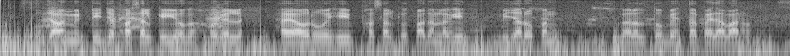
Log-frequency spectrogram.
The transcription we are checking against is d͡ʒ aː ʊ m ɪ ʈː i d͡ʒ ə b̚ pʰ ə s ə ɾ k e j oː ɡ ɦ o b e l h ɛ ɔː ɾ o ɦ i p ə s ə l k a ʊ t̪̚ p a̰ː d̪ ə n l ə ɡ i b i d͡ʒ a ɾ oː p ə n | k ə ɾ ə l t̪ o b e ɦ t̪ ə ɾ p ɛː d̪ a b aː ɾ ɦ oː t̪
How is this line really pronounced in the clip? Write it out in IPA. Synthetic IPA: d͡ʒ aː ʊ m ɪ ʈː i d͡ʒ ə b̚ pʰ ə s ə l k e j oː ɡ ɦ o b e l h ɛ ɔː ɾ o ɦ i pʰ ə s ə l k e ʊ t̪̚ p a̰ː d̪ ə n l ə ɡ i b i d͡ʒ a ɾ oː p ə n | k ə ɾ ə l t̪ o b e ɦ t̪ ə ɾ p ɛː d̪ a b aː ɾ ɦ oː t̪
